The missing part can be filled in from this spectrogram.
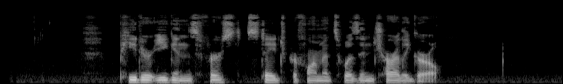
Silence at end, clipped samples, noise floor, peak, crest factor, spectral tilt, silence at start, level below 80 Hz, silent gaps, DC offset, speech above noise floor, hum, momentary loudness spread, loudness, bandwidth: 1.25 s; under 0.1%; -61 dBFS; -6 dBFS; 20 dB; -5 dB/octave; 0.85 s; -50 dBFS; none; under 0.1%; 37 dB; none; 7 LU; -24 LUFS; 11.5 kHz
